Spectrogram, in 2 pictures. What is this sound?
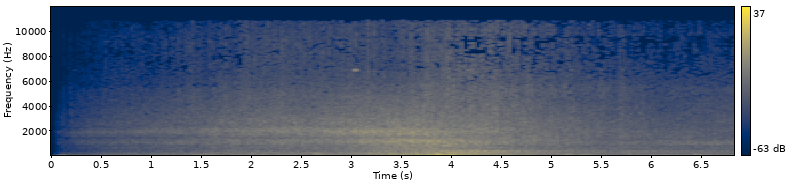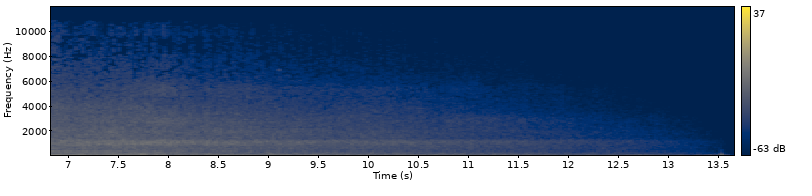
passing car
city, traffic, road, passing, cars, street, field-recording, car, driving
